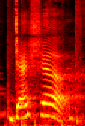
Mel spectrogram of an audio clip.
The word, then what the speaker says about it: gesture: Gesture. Come on. A friendly gesture. Friendly gesture. That is the correct pronunciation. Friendly gesture. The pronunciation is almost the same as torture.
